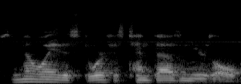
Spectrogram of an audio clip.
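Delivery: very quiet, low, hushed grumbling mutter under the breath. Narrating a scene, a character looks at the dwarf and at you: muttering under breath. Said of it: "he mutters".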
